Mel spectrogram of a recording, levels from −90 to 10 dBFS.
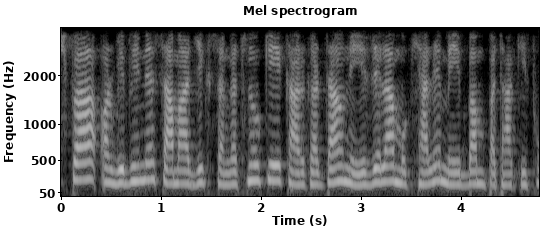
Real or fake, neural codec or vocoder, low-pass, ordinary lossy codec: fake; codec, 16 kHz in and 24 kHz out, 1 kbps, XY-Tokenizer; 3.6 kHz; Opus, 32 kbps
